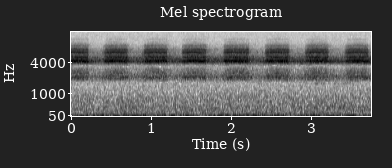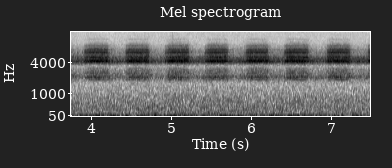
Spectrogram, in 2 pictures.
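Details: Crickets chirping in a pine forest at sunset, recorded in XY stereo: regular pulsed trills high in pitch, about two bursts each second, steady and evenly spaced over a faint low rumble.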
